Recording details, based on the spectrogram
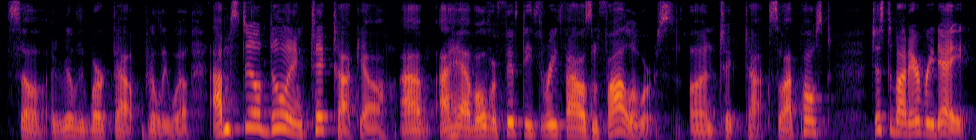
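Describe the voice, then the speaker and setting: A woman's voice: deep voice, very animated, moderate pace, a bit bright. A woman of eighty-one, hosting a casual live stream, chatty and rambling, often laughing and greeting viewers. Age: 80s. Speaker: livestream host.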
